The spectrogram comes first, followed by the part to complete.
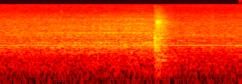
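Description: Steady background hiss with a faint steady tone, and one short sharp noise about one and a half seconds in.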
